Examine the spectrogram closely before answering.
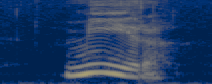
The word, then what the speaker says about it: мир: If you have trouble with the think of the English phrase meet up. Say it fast so that the T is made with a flick of the tongue. Meet up, meet up. Now take off the P. Mita, mita. And now overemphasize the meet and minimize the so that it's almost not present. Mira, mira. This is a good approximation of our word.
